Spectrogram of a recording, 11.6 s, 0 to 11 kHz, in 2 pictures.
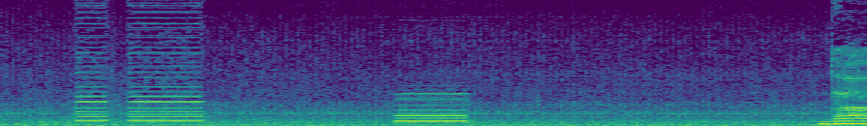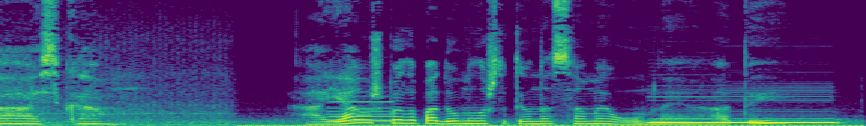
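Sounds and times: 
steady road rumble: 0.0s - 11.5s
car horns honking in a traffic jam: 0.5s - 1.5s, 2.6s - 3.2s, 7.8s - 8.6s, 10.1s - 11.5s
speech: 5.5s - 6.7s, 7.9s - 11.2s.

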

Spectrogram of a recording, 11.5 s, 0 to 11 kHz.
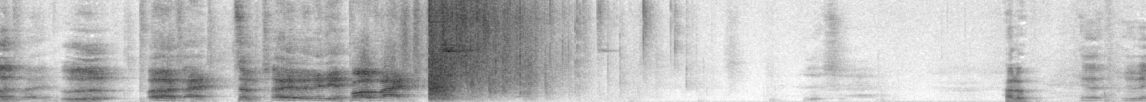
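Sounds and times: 
speech: 0.0s - 4.2s, 10.1s - 11.4s
window glass being smashed: 4.3s - 6.2s
falling glass shards clinking: 4.3s - 6.8s.

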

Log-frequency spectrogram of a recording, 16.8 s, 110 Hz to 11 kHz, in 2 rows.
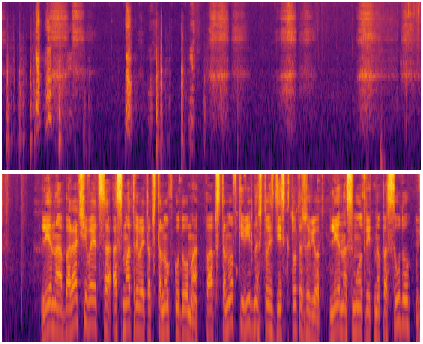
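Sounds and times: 
dog barking outside the closed door of a house: 0.6s - 1.1s, 2.4s - 3.1s
speech: 9.2s - 16.7s.

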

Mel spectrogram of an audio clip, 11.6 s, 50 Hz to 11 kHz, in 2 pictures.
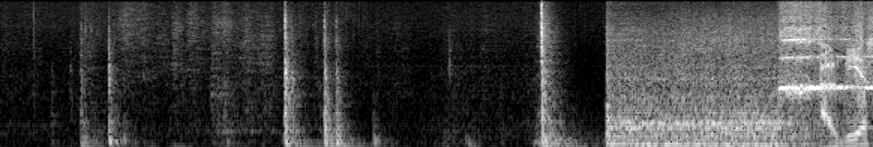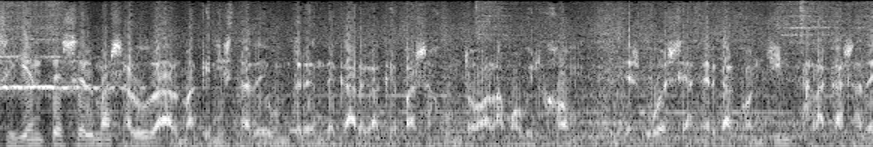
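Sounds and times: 
wooden thuds and knocks of a small cupboard door being shut: 1.9s - 2.6s
loud steady sound: 4.0s - 11.6s
speech: 5.5s - 11.6s.

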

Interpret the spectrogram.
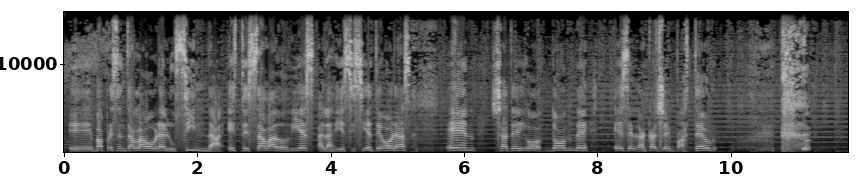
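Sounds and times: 
speech: 0.1s - 9.9s
person coughing while talking: 10.5s - 11.2s.

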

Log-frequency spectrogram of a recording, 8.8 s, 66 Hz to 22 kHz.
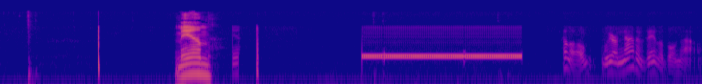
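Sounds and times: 
speech: 2.2s - 2.7s, 7.7s - 8.7s
telephone dial tone after hang-up: 4.5s - 6.6s.

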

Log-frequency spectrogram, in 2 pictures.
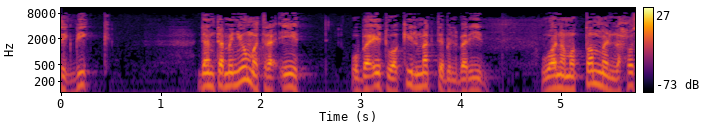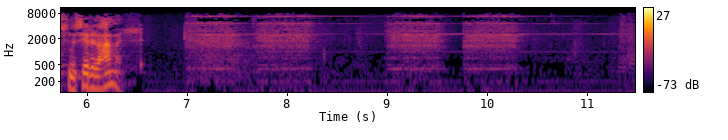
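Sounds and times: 
speech: 0.0s - 0.4s, 1.4s - 7.1s
telephone ringing in an office: 7.0s - 11.4s.

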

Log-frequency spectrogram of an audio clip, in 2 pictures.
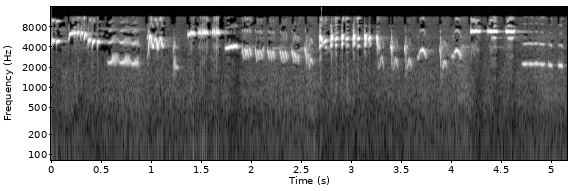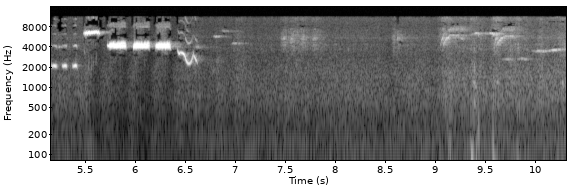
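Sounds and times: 
Sunda robin singing chirps and whistled notes: 0.0s - 10.2s.

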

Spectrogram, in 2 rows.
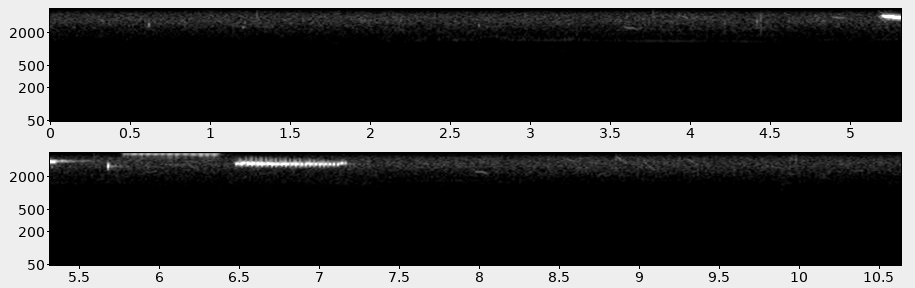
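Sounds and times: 
grassland sparrow Ammodramus humeralis humeralis song with buzzy trill: 5.2s - 7.2s.

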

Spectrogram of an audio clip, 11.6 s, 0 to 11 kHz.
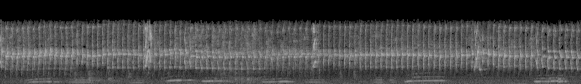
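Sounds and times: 
lovebird chattering ngekek song used as a bait song: 0.0s - 11.6s.

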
